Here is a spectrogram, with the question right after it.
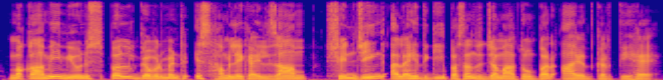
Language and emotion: Urdu, neutral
